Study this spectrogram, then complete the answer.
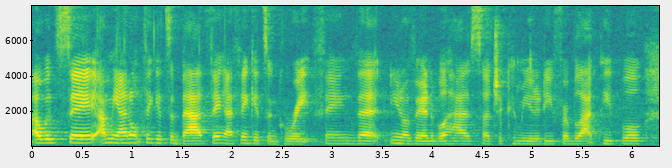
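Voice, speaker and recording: Against noticeable background noise, a woman with an American accent and a fairly low pitch talks at a very fast pace with hardly any pauses and fairly even intonation. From Brooklyn, New York. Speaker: university student. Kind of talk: interview answer.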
